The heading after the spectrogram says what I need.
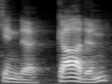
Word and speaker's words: kindergarten: so we pronounce it kinder garden so you might think oh it's spelt the same as garden as in outside your house but actually it's spelled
